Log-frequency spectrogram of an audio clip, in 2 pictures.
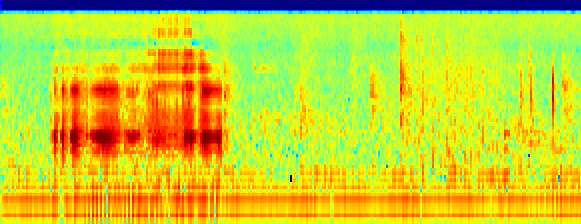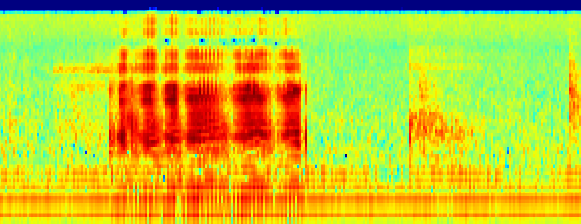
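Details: Snoring hard while napping: loud, rattling snores lasting about two seconds each, with quieter breathing between and a steady low room hum; snoring.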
